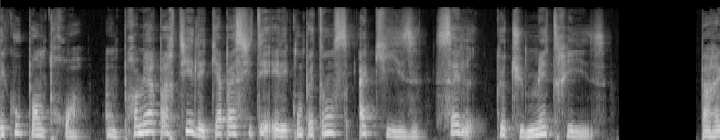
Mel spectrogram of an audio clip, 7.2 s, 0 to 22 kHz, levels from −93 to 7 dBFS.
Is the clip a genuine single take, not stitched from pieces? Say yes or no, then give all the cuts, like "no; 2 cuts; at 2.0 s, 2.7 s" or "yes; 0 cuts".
no; 1 cut; at 4.8 s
